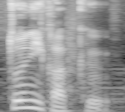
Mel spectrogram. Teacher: L'accent qui descend dès le premier mot là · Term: pitch accent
